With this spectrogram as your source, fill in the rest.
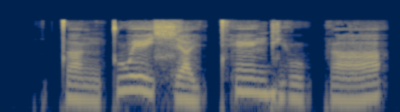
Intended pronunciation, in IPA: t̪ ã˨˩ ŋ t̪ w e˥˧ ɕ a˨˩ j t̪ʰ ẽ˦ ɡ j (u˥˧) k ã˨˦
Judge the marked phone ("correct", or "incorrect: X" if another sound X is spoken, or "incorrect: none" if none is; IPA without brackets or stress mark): incorrect: u˨˩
